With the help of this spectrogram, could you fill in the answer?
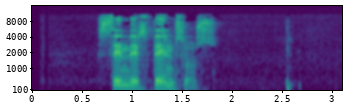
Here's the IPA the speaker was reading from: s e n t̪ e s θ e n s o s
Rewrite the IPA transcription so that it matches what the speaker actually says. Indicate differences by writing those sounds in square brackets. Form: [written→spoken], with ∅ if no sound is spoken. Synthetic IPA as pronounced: s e n [t̪→d̪] e s θ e n s o s

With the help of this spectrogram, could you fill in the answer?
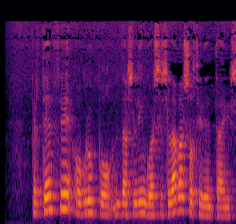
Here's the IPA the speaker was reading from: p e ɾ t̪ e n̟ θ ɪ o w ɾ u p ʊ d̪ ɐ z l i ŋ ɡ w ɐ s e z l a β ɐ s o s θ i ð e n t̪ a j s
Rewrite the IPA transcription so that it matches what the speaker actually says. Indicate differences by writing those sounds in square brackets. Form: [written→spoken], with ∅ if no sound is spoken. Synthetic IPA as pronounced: p e ɾ t̪ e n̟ θ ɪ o [w→ɣ] ɾ u p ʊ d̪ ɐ z l i ŋ ɡ w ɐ s e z l a β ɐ s o [s→∅] θ i ð e n t̪ a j s

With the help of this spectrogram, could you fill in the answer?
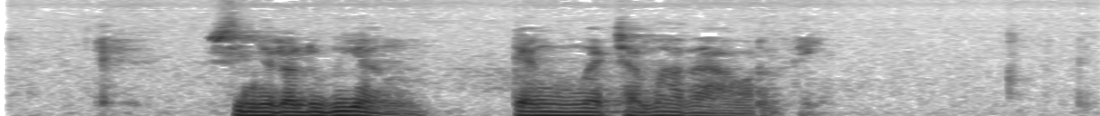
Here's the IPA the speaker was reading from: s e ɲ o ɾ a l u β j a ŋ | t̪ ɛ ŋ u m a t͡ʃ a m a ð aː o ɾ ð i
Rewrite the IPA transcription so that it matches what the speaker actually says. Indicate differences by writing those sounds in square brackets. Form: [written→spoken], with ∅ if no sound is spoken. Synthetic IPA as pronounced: s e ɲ o ɾ a l u β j a ŋ | t̪ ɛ ŋ u [m→ŋ] a t͡ʃ a m a ð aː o ɾ ð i

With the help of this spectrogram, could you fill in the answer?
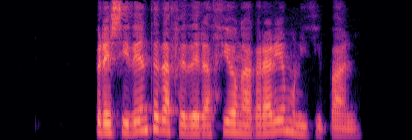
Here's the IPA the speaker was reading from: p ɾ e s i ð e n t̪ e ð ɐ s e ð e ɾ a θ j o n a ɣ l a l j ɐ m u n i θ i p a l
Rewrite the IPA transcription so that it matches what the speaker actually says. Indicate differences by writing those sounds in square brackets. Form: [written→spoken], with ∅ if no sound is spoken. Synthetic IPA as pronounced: p ɾ e s i ð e n t̪ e ð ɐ [s→f] e ð e ɾ a θ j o [n→ŋ] a ɣ [l→ɾ] a [l→ɾ] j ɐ m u n i θ i p a l

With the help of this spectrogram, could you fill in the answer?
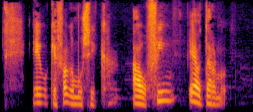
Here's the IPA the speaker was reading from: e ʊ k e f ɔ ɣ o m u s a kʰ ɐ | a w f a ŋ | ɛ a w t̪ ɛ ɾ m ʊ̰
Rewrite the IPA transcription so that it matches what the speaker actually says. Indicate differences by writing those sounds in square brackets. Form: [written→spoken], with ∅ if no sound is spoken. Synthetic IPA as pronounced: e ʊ k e f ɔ ɣ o m u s [a→i] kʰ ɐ | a w f [a→i] ŋ | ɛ a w t̪ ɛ ɾ m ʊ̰

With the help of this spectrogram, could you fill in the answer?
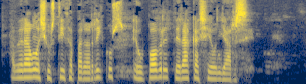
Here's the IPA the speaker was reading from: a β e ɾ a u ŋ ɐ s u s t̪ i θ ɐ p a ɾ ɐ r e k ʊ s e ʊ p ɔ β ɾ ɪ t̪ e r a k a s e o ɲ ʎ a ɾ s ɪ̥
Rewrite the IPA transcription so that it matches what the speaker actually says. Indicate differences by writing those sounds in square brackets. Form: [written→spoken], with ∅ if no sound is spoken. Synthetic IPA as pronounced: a β e ɾ a u ŋ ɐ [s→ʃ] u s t̪ i θ ɐ p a ɾ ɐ r [e→i] k ʊ s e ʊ p ɔ β ɾ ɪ t̪ e [r→ɾ] a k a [s→ʃ] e o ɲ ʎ a ɾ s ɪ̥

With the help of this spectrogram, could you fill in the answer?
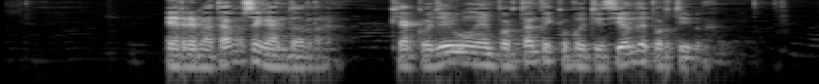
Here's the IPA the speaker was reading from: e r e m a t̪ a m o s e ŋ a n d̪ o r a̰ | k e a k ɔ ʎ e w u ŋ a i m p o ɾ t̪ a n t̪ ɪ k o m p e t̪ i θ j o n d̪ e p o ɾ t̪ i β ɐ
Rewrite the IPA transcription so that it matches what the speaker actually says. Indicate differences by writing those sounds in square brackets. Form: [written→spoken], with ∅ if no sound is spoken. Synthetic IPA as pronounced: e r e m a t̪ a m o s e ŋ a n d̪ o r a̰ | k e a k [ɔ→o] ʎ e w u ŋ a i m p o ɾ t̪ a n t̪ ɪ k o m p e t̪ i θ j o n d̪ e p o ɾ t̪ i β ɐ

